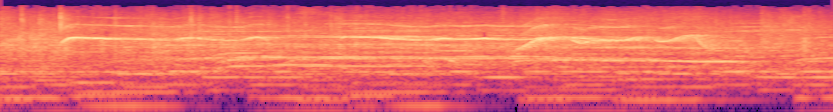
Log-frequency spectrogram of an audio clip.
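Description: Loud runway music with a steady, repeating bass line and a high, wavering melody line that glides up in pitch about half a second in and again near the fourth second.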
